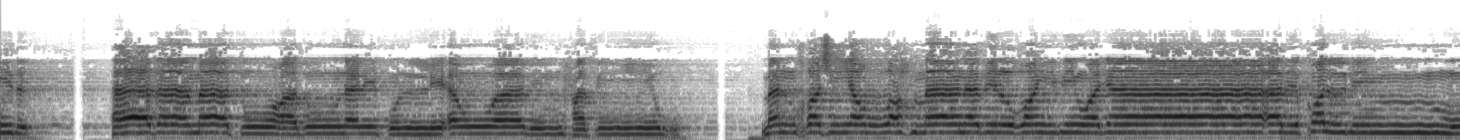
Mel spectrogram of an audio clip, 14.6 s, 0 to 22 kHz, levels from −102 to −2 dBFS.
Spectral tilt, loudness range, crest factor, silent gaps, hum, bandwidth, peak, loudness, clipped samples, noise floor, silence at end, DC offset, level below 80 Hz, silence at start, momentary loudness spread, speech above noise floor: -5 dB/octave; 6 LU; 14 dB; none; none; 8.2 kHz; -2 dBFS; -17 LUFS; under 0.1%; -51 dBFS; 0 s; under 0.1%; -48 dBFS; 0 s; 9 LU; 35 dB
